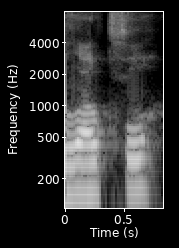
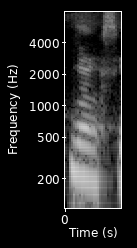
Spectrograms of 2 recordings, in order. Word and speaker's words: Yangtze: You mean the Yangtze? Yangtze, yeah.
